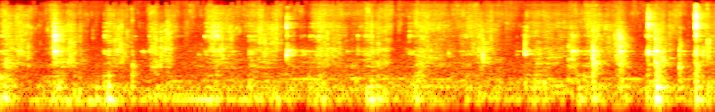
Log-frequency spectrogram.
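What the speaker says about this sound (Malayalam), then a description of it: "ഇത് വെച്ച് ഞാനിങ്ങനെ ഒന്ന് ഇളക്കാൻ പോകണം ഇതെല്ലാം കൂടെ ഒന്ന് മിക്സ് ചെയ്യാൻ പോകണം" A hand mixes Kottayam-style kappa biryani, tapioca with bone-in meat and spice powder, in a bowl, making rhythmic soft squelches and wet slapping bursts, close and fairly quiet.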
